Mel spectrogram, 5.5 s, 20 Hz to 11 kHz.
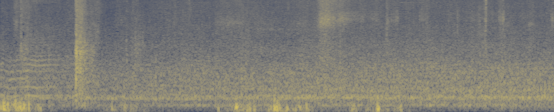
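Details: Carniolan honey bee colony humming steadily in its hive while being fed in March 2017, southern Finland, +3 C outside, with repeated soft knocks from handling over the continuous drone.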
